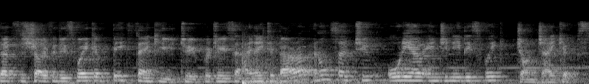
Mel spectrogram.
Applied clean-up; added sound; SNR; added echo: none; Explosion; 14 dB; reverberation time 0.7 s.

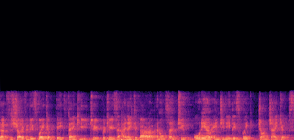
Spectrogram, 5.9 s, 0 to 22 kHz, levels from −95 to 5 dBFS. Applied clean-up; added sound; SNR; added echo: neural separator model SepFormer DNS4.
